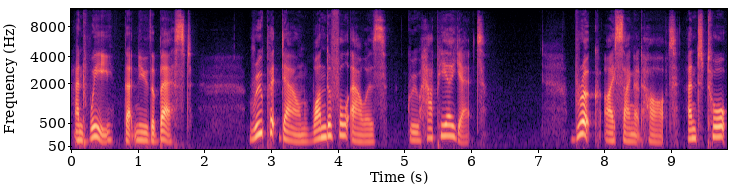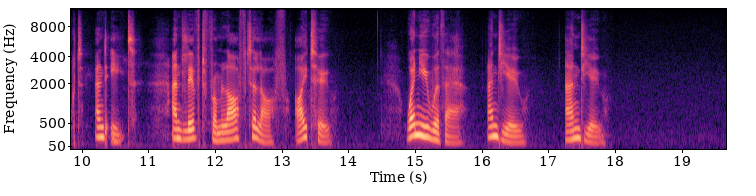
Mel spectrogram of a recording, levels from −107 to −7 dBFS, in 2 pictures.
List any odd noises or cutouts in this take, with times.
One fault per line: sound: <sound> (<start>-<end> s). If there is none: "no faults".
no faults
